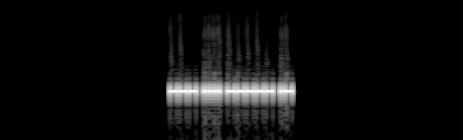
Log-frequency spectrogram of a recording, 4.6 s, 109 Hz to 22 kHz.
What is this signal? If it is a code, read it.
Morse code, heard as a keyed tone, about 48 wpm, 700 Hz. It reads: OH0A
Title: DXCC-100 Call Signs - 4 Characters - 50wpm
